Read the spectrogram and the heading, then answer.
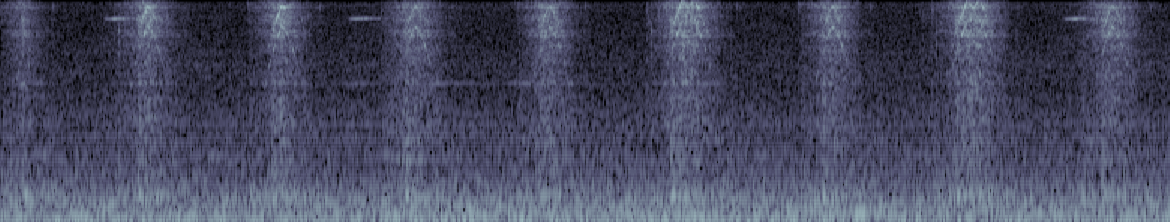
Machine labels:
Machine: slide rail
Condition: normal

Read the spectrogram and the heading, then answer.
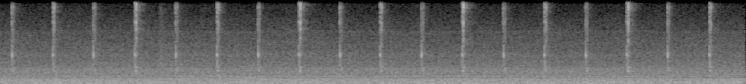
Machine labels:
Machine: valve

